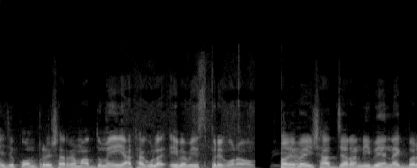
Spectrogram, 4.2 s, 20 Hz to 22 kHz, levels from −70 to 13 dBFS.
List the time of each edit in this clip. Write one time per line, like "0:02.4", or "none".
0:02.8

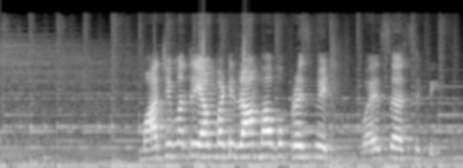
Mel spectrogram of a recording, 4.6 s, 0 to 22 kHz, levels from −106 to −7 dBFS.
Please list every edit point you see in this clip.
0:01.0

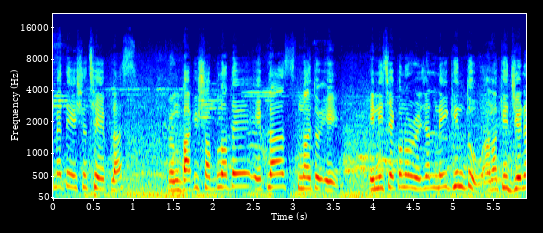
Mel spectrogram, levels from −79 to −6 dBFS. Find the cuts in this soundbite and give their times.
none

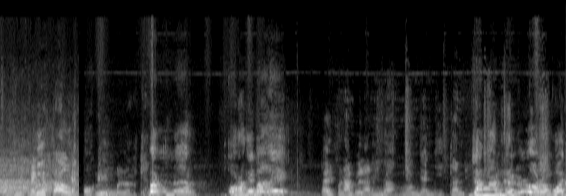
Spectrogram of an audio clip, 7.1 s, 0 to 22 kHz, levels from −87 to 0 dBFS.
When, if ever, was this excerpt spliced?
0:01.0

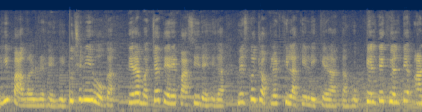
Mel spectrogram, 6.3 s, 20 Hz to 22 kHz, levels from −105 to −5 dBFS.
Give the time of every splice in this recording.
0:01.0
0:05.4

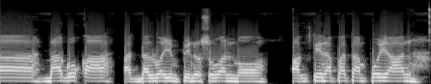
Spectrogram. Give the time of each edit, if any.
0:01.2
0:02.8

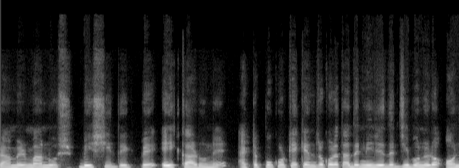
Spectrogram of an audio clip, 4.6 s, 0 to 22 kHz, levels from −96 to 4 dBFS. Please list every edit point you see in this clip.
0:02.4

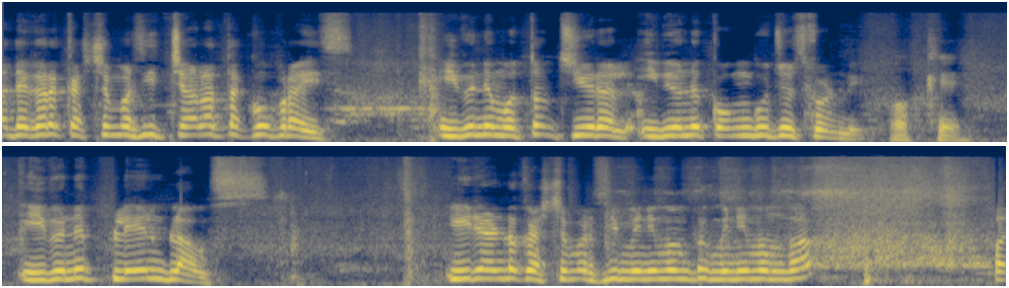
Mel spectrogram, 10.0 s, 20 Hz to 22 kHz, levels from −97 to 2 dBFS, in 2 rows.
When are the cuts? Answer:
none

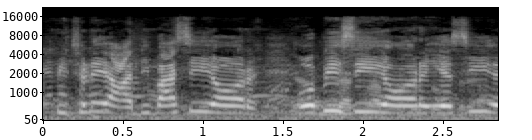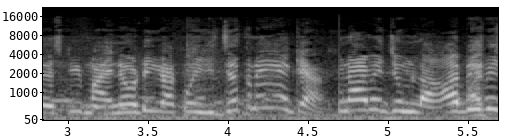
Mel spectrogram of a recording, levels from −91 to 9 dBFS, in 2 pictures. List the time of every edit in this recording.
0:04.6

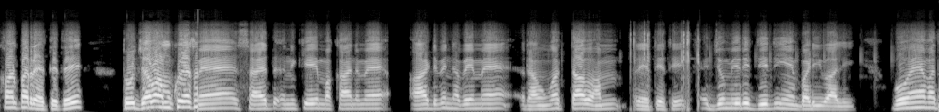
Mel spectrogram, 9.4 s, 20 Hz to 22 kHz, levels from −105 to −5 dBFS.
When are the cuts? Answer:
0:02.0
0:07.0

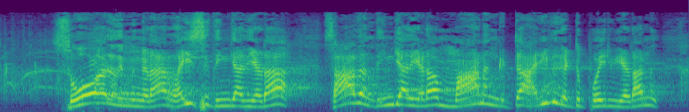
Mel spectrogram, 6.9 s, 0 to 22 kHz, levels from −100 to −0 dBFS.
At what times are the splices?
none

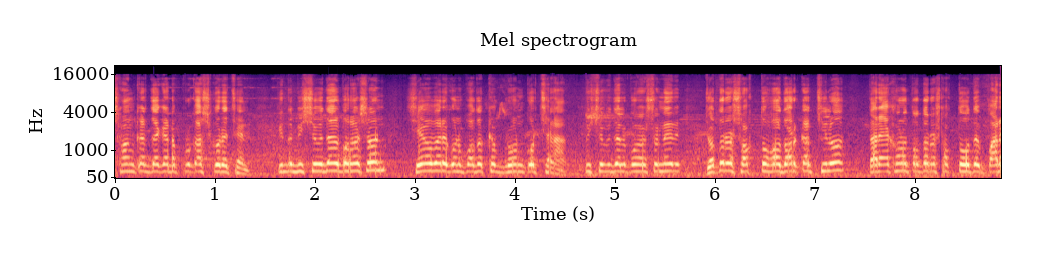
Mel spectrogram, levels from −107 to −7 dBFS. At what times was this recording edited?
0:04.8

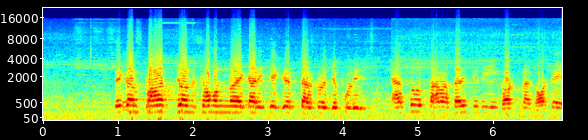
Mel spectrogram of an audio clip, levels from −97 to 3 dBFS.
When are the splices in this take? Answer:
0:04.6

